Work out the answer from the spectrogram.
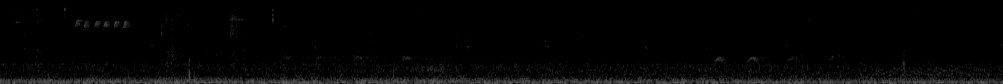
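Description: Birds calling faintly a few times over a steady low outdoor rumble.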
